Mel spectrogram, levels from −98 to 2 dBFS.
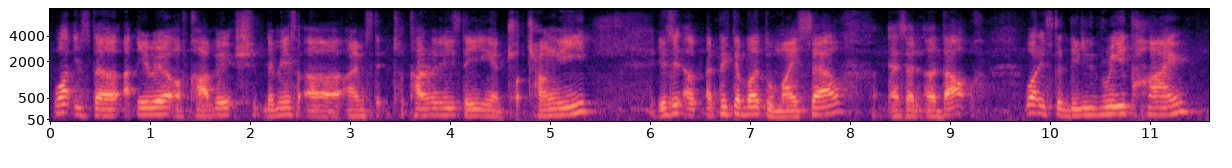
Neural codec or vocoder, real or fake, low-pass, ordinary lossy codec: codec, 16 kHz, 4 kbps, FreqCodec, smaller model; fake; none; none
